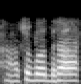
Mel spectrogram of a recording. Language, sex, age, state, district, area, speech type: Odia, female, 45-60, Odisha, Angul, rural, conversation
